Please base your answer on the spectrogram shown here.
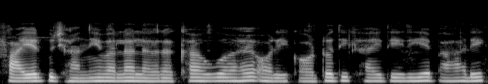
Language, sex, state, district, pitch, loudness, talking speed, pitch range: Hindi, female, Bihar, Patna, 160 Hz, -19 LUFS, 185 wpm, 155-165 Hz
